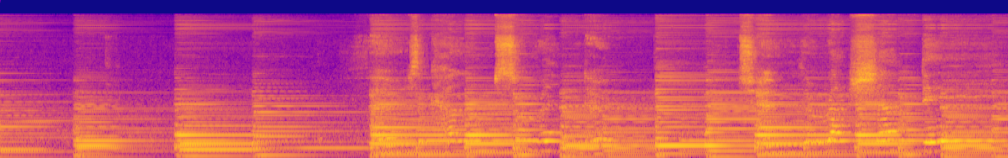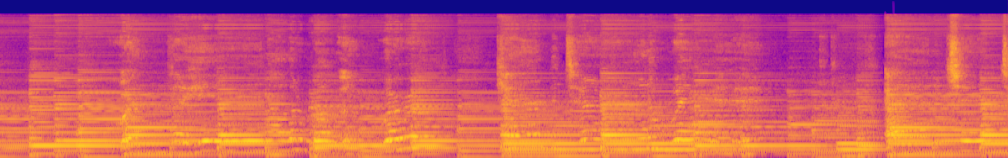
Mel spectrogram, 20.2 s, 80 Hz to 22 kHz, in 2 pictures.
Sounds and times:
Music: 0:00.0 - 0:20.1
Male singing: 0:03.7 - 0:06.6, 0:07.3 - 0:10.3, 0:11.2 - 0:20.1.

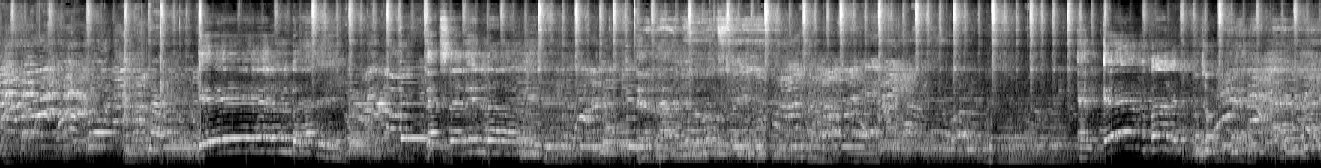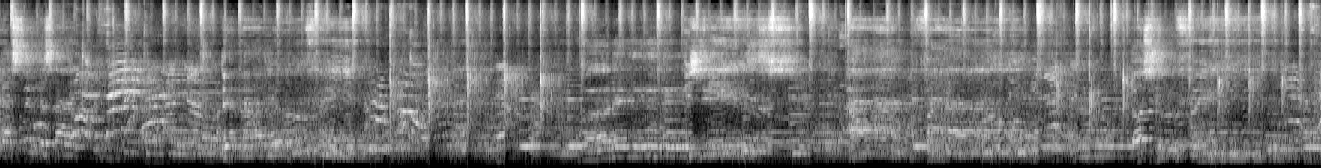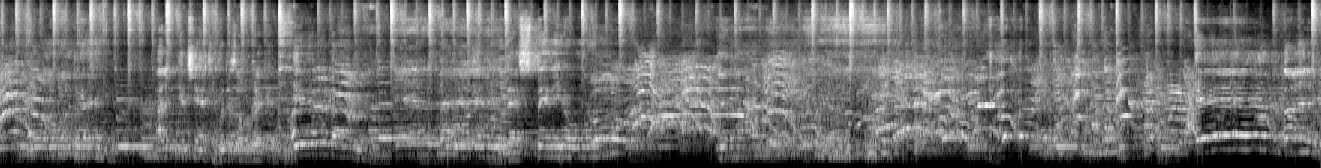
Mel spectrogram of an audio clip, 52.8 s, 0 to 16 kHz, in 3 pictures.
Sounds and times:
Music: 0:00.0 - 0:52.8
Male singing: 0:02.6 - 0:04.8, 0:05.4 - 0:10.9, 0:14.4 - 0:19.0, 0:20.3 - 0:23.0, 0:25.3 - 0:31.6, 0:32.6 - 0:43.7, 0:44.7 - 0:47.5, 0:51.0 - 0:52.8.

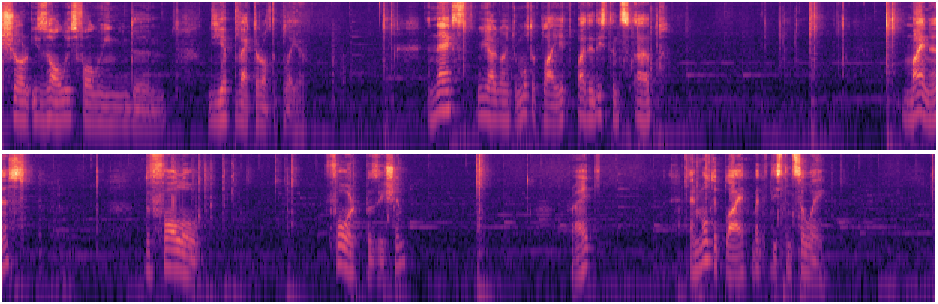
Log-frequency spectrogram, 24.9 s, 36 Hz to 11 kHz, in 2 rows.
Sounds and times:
Speech: 0:00.0 - 0:02.2, 0:02.8 - 0:04.1, 0:05.7 - 0:08.9, 0:12.0 - 0:12.8, 0:14.4 - 0:15.2, 0:16.8 - 0:17.9, 0:20.0 - 0:20.4, 0:21.6 - 0:23.4
Music: 0:00.0 - 0:24.8
Computer keyboard: 0:10.2 - 0:12.0, 0:15.0 - 0:16.4, 0:21.4 - 0:21.9.

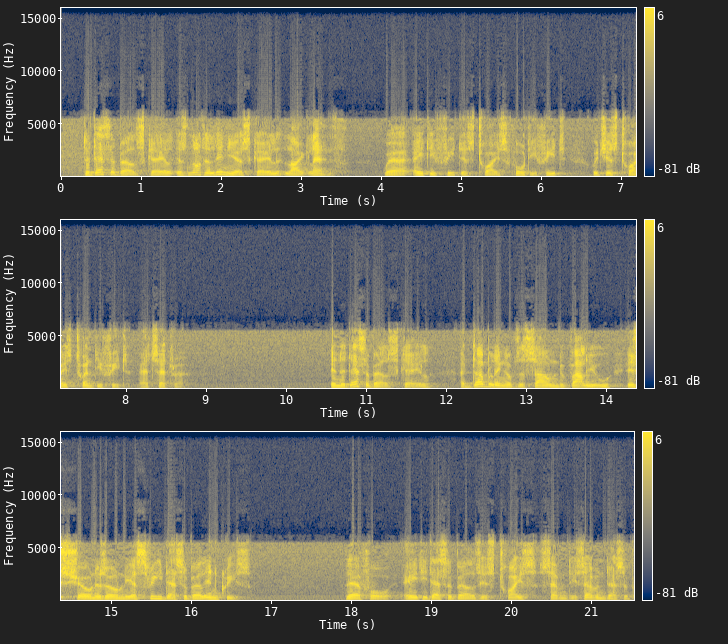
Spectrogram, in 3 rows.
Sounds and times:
Speech: 0:00.3 - 0:08.8, 0:10.6 - 0:16.8, 0:17.9 - 0:21.5.

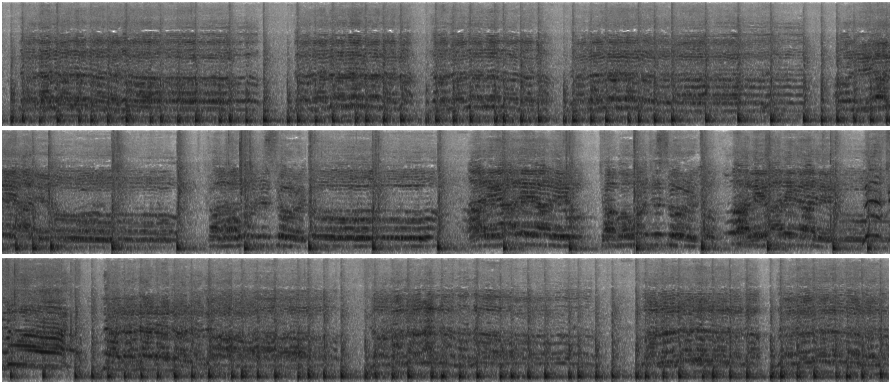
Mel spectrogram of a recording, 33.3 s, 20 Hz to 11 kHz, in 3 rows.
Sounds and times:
Music: 0:00.0 - 0:21.9, 0:22.7 - 0:33.2.

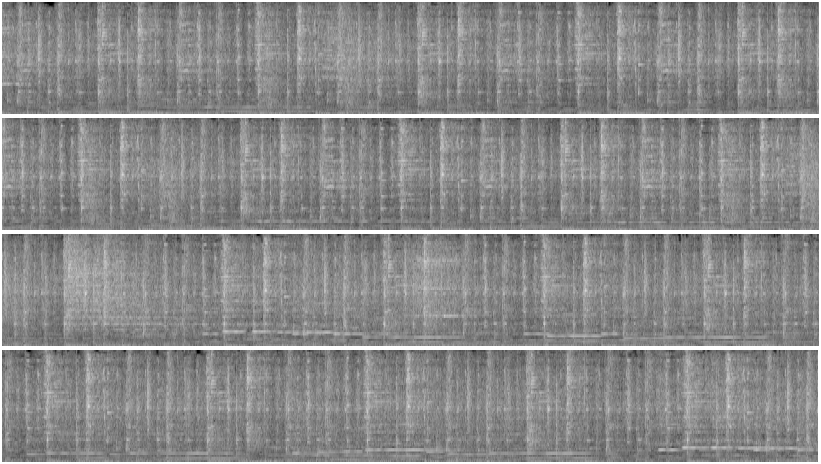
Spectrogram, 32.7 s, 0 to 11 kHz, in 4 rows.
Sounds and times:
Exciting music: 0:00.0 - 0:32.6.

